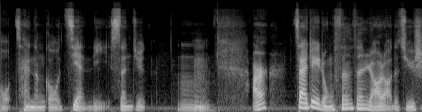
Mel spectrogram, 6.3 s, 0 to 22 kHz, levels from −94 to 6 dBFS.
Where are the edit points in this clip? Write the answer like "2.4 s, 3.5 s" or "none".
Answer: 2.6 s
